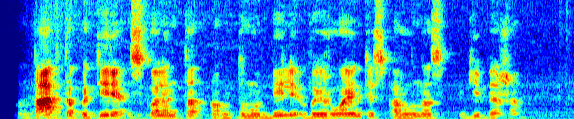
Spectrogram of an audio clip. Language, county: Lithuanian, Vilnius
